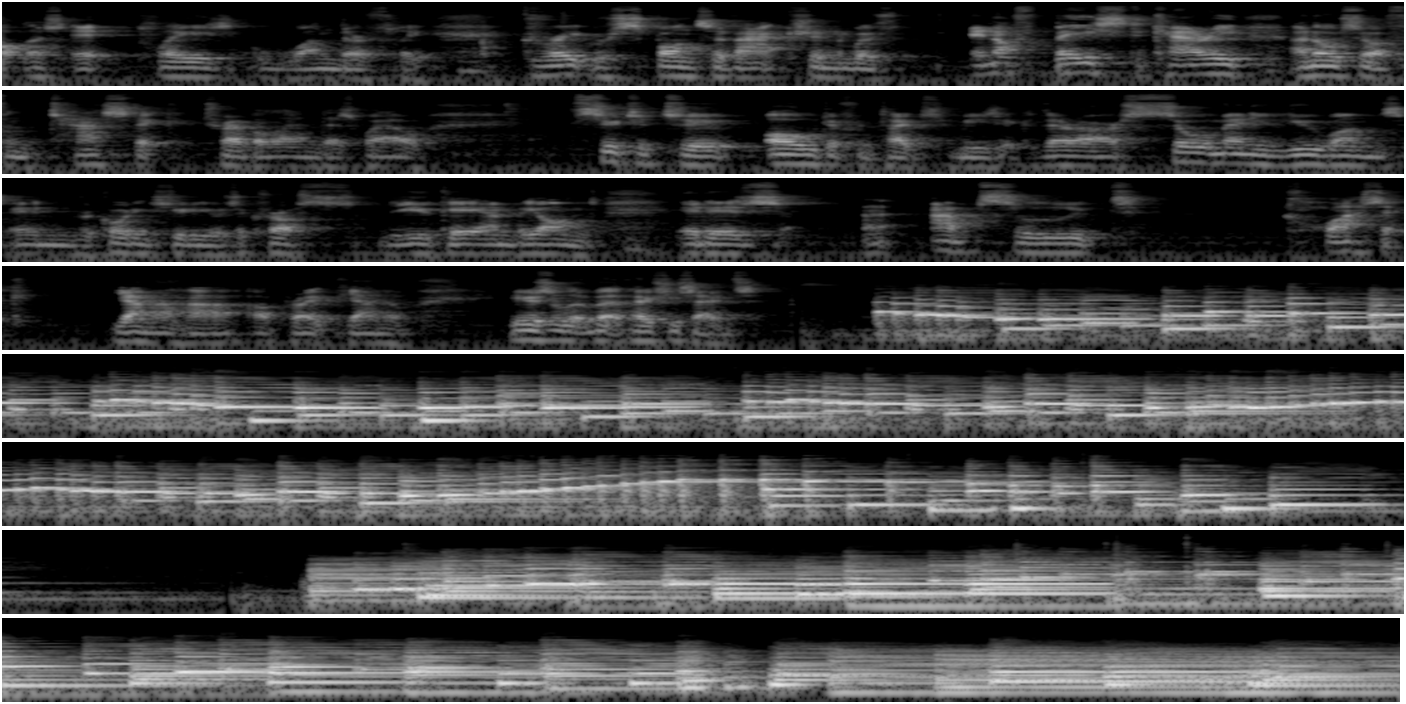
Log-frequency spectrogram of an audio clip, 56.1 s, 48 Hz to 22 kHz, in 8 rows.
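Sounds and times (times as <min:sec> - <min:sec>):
upright piano playing: 0:25.4 - 0:42.4, 0:43.6 - 0:56.0.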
